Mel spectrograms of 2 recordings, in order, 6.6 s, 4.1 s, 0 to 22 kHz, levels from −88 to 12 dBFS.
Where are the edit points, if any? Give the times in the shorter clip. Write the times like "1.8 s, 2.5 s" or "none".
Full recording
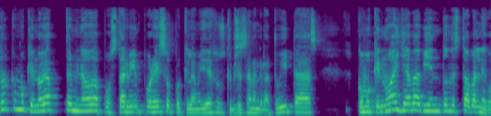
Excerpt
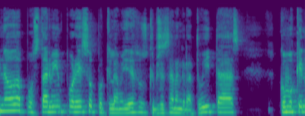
none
